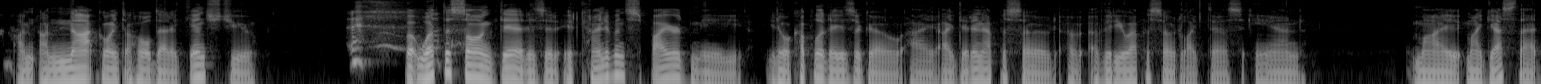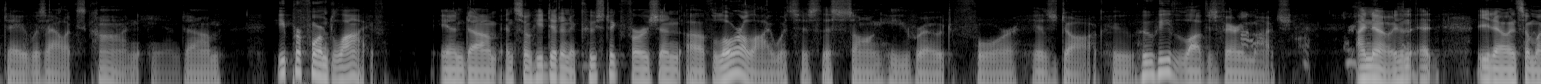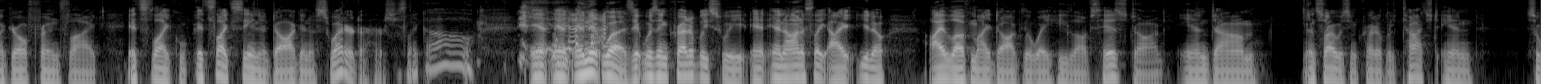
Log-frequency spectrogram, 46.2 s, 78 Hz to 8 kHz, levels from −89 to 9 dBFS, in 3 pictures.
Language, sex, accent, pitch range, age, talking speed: English, male, American, 75-100 Hz, 50-69, 180 wpm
